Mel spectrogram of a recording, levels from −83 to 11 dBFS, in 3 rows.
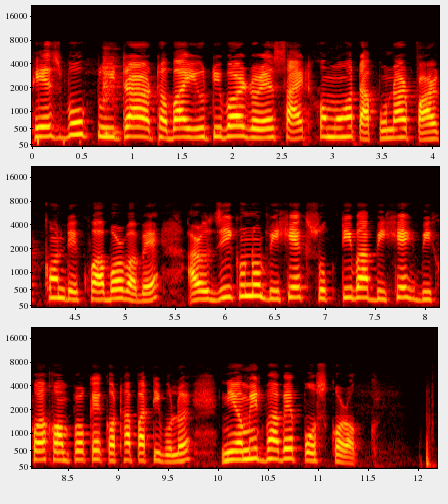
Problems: none marked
